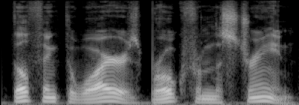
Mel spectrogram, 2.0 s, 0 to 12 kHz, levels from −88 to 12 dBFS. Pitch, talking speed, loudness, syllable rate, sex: 100 Hz, 240 wpm, -17 LUFS, 5.5 syllables/s, male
